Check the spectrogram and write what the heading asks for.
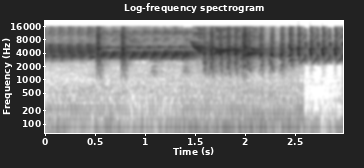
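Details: A hooded siskin sings a fast, high, twittering song of buzzy trills and chirps rising into a bright warble, with no other sounds; the song is played to stimulate captive siskins to sing.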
